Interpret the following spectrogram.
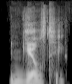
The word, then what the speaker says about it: guilty: Silent U often comes after G and before E. For example, guess, maybe also before I. For example, guitar or guilty. Guess, guitar, guest, guilty. And a silent W.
